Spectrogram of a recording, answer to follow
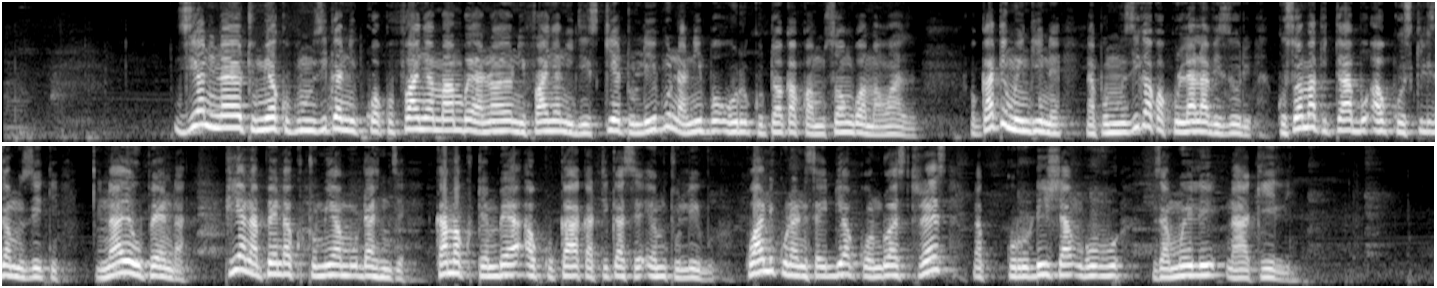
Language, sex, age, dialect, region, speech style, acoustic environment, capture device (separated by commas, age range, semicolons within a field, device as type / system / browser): Swahili, male, 25-34, Kenya - Nairobi Sheng-influenced, Kenya, happy; anxious; tired; nervous, silence, desktop / Windows / Chrome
